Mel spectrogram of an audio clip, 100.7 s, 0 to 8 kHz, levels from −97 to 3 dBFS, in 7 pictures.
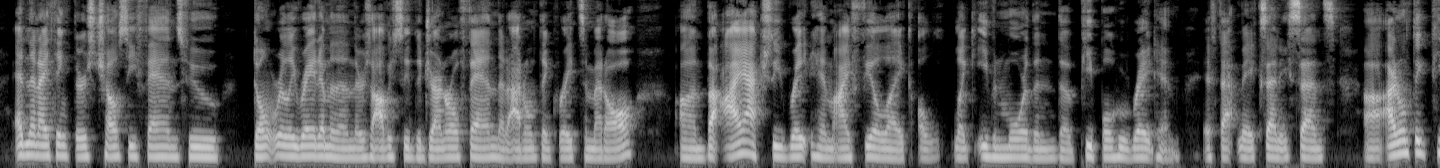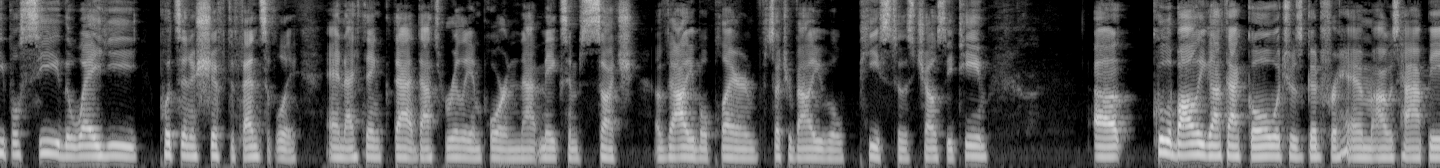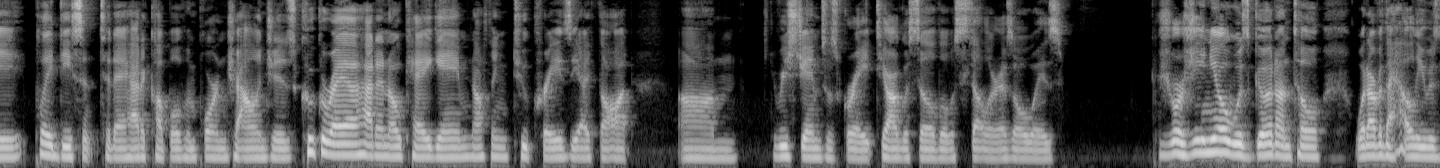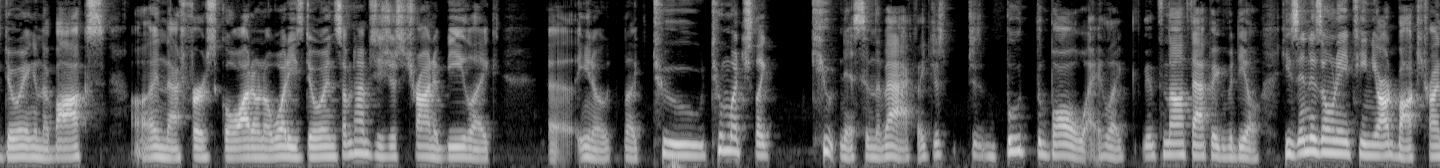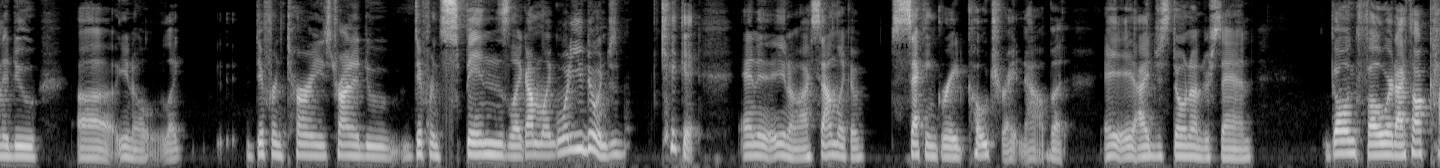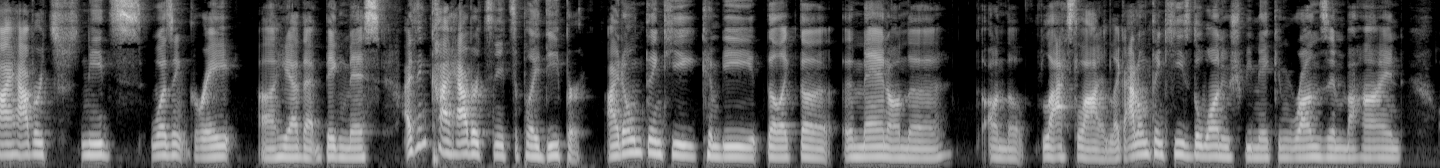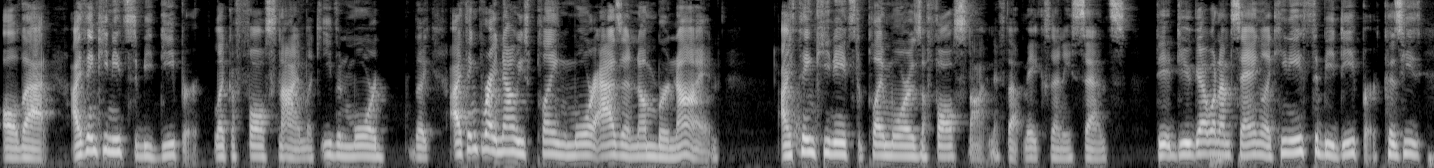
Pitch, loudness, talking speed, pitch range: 130 Hz, -21 LUFS, 210 wpm, 120-150 Hz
